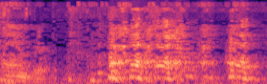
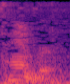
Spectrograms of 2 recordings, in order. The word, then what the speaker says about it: timbre: And that's timbre. Most people do say timbre because it's spelled with an I.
